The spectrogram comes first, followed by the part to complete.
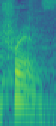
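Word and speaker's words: friends: للضمير لكن في الواقع لما يجيلك حرف الدي بين حرفين ساكنين ما ينفعش تنطقه قول فرينز قول فرينز اكسر الحاجز اللي جواك حرف دي ده وقول فرينز معايا طب كلمه وسيم تقولها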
